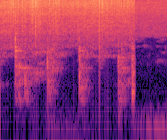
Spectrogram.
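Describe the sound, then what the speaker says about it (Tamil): Onions sautéing in oil with mustard seeds crackle under a spatula, which scrapes in four or five distinct strokes about half a second apart over a continuous close sizzle. "வெங்காயத்தை நல்லா வதக்கிக்கோங்க"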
